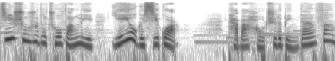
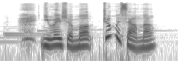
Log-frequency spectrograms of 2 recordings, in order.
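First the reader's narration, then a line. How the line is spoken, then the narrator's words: Laughing. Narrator (Chinese): 兄妹俩笑着说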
